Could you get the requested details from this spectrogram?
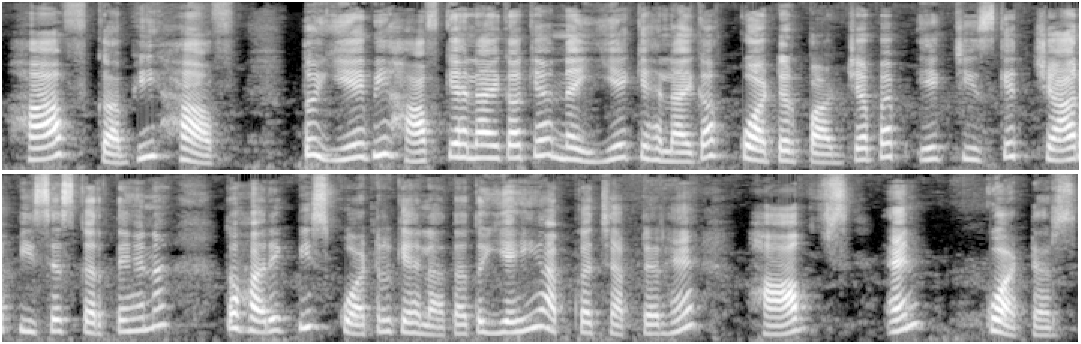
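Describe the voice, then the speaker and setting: Higher-voiced woman teaching children maths. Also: animated. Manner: asks the class questions, then answers them herself; reads English lines from the book slowly. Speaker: primary school teacher. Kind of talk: explaining a maths lesson to children.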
